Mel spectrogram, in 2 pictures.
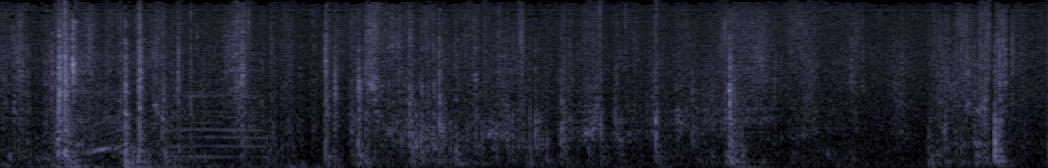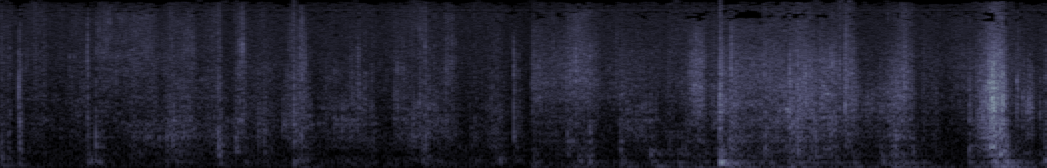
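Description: Reflective window shades being handled and pressed into a minivan's window frames: rustling, scattered light knocks and a brief squeak about a second in, with two louder thumps near the end.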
